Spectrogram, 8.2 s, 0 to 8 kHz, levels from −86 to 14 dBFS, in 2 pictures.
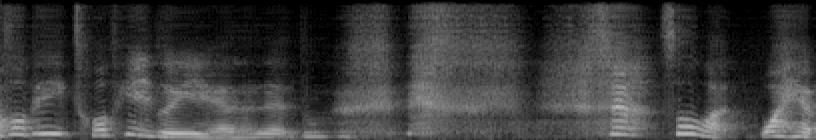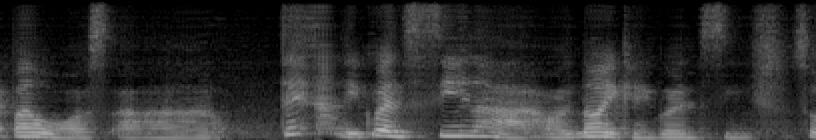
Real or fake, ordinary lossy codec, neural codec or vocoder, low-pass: fake; none; codec, 16 kHz, 0.3 kbps, FocalCodec; none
